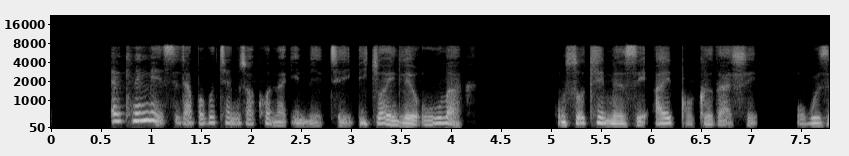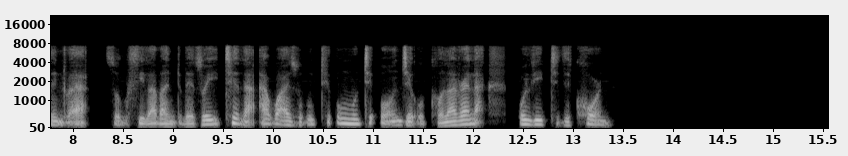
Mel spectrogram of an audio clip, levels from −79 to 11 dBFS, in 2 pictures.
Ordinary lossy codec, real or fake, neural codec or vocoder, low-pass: Opus, 64 kbps; fake; codec, 16 kHz, 0.5 kbps, FunCodec, trained on LibriTTS, 25 frames a second; 7.2 kHz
